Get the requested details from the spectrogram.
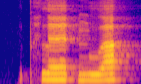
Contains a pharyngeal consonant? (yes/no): no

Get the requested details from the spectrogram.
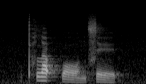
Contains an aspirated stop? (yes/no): yes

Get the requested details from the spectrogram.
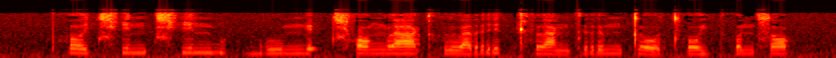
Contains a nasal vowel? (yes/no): no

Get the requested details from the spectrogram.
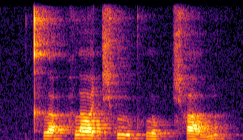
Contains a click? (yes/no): no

